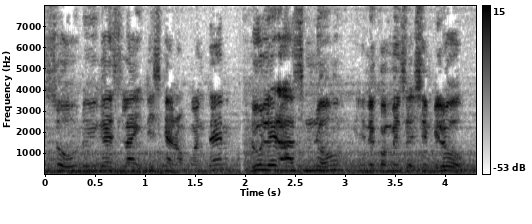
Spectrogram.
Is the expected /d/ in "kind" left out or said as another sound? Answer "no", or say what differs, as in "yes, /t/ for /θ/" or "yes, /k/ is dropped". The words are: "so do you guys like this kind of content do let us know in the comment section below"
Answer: yes, /d/ is dropped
